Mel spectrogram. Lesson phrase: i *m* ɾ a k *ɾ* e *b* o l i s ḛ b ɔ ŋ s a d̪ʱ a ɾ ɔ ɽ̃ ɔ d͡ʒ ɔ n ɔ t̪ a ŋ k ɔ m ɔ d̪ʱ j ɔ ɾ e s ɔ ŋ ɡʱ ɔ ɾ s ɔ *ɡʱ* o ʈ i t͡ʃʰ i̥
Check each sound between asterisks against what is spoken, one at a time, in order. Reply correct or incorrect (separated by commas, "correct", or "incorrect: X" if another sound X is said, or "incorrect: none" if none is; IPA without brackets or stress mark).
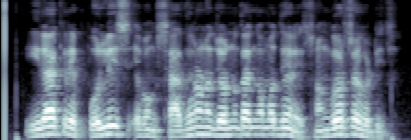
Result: incorrect: none, correct, incorrect: p, correct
